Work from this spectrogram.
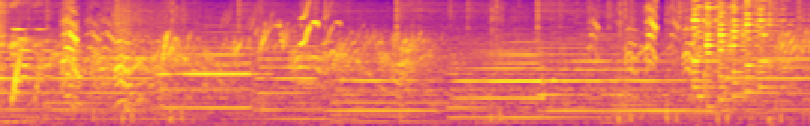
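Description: Dense, continuous clucking and squawking from a flock of chickens in the video game Pokemon Legends: Z-A, with overlapping calls and rooster-like cries filling the whole stretch at steady volume.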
